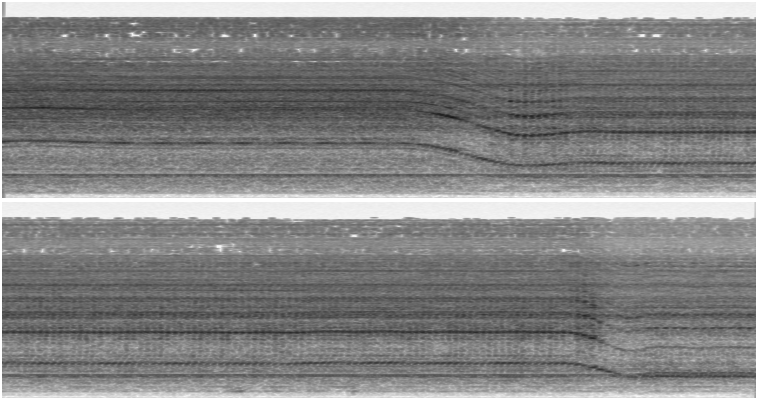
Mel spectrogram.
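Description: Stand mixer running, its motor whining over a steady hum as it beats thick sponge-cake batter while flour is worked in. The whine drops in pitch about a quarter of the way in and again near the end.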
